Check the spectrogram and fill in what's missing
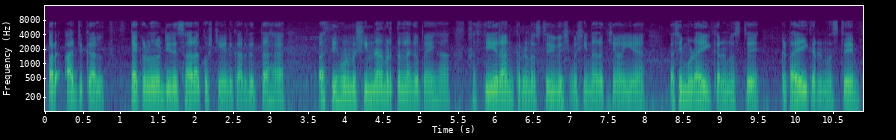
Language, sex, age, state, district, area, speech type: Punjabi, male, 30-45, Punjab, Jalandhar, urban, spontaneous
